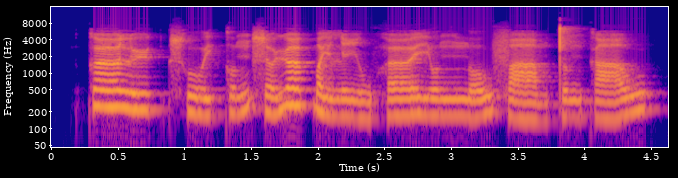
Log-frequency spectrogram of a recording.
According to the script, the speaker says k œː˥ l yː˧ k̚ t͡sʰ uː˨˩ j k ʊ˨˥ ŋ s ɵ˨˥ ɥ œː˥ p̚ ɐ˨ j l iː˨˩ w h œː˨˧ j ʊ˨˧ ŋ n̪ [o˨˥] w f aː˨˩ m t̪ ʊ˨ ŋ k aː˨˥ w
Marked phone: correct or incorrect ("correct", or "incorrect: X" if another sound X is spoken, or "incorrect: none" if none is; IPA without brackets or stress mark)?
correct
